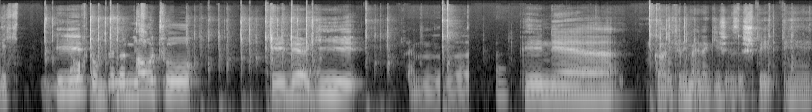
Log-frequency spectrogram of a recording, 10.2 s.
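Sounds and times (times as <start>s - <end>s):
speech: 0.0s - 2.5s, 3.4s - 10.1s
typing on a computer keyboard to search Google: 0.6s - 1.6s, 2.3s - 4.0s, 4.6s - 5.8s, 8.1s - 8.7s, 9.4s - 10.1s.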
